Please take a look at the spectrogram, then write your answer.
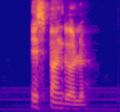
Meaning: blunderbuss (weapon)
- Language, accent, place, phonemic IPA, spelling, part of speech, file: French, France, Lyon, /ɛs.pɛ̃.ɡɔl/, espingole, noun, LL-Q150 (fra)-espingole.wav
